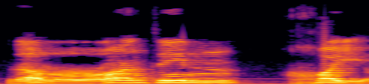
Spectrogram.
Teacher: خا کو موٹا کر کے پڑھنا ہے، یا لین ہے، خا کو مرزبر ہے، خا کو موٹا کر کے پڑھیں گے.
